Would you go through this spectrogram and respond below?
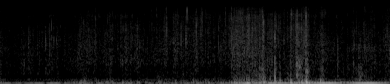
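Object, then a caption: Plastic bubble wrap sheet. A sheet of plastic bubble wrap is crumpled and squeezed in the hands close to the mic, worked with fingertips and long nails. Soft, dense crinkling and crackling grows louder after about two seconds, adding sharp bright snaps and heavier low, muffled rustles.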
